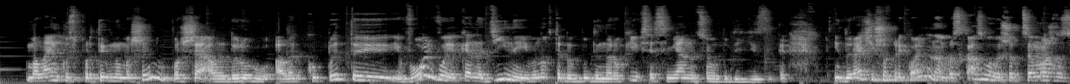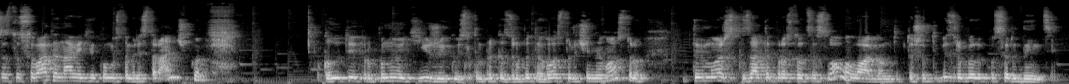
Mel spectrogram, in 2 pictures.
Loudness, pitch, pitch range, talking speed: -16 LUFS, 155 Hz, 145-185 Hz, 180 wpm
